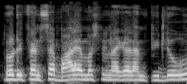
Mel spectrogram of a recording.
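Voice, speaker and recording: A woman's voice: medium pitch, flat delivery, rapid-fire, gravelly. A mother, hosting a family vlog at home, coaxing and comforting and talking to viewers as friends. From Maharashtra border region.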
